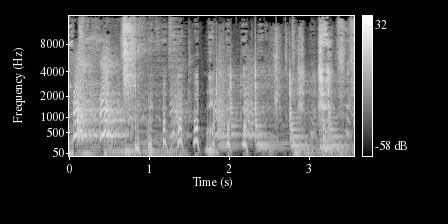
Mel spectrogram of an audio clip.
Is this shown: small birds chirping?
no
